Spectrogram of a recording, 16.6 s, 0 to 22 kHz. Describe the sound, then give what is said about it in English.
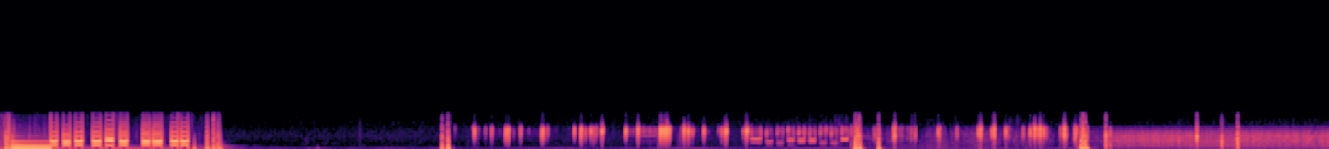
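Multi-frequency digit tones from a telephone exchange send a seven-digit New York City number to a tandem: rapid bursts of paired tones. After a silence come revertive pulse signals with a panel office, many quick clicks and short tones, ending in a steady tone. “It MFs the 7-digit number to Tremont Tandem, and then you hear Tremont Tandem in its revertive pulse conversation with the panel office we're calling.”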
